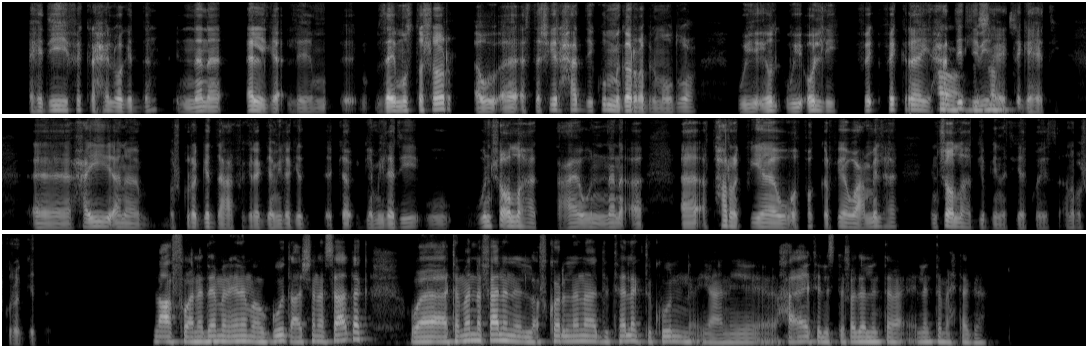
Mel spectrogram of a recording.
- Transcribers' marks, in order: none
- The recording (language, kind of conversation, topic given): Arabic, advice, إزاي أتخيّل نتائج قرارات الحياة الكبيرة في المستقبل وأختار الأحسن؟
